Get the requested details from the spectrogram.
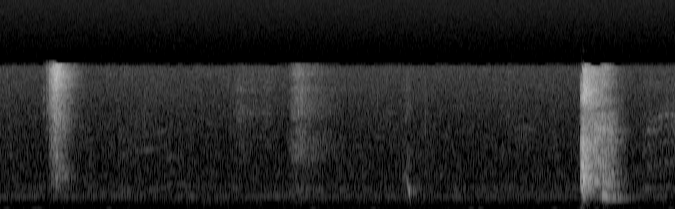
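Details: Person coughs, then sneezes louder, while a cat responds with a faint sound between them, in a quiet room.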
